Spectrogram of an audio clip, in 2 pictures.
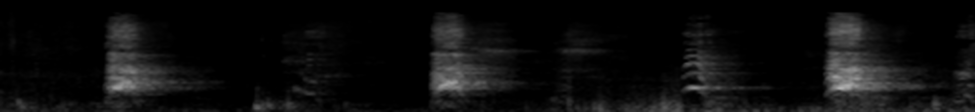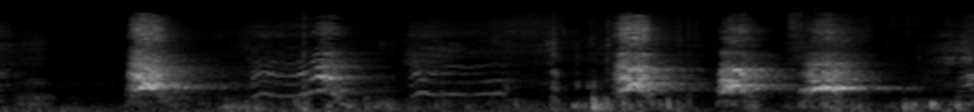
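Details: Standard Bull Terrier and American Bulldog; sharp single barks spaced every couple of seconds, growing denser toward the end, mixed with a human voice and short whistle-like tones.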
